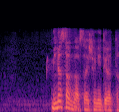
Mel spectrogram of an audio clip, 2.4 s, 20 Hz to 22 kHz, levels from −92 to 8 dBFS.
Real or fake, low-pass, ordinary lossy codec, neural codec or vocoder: real; 7.2 kHz; Opus, 16 kbps; none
